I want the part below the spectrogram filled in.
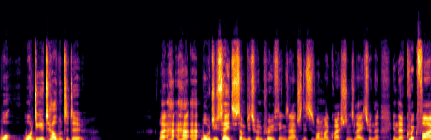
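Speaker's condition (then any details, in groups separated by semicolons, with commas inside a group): No condition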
